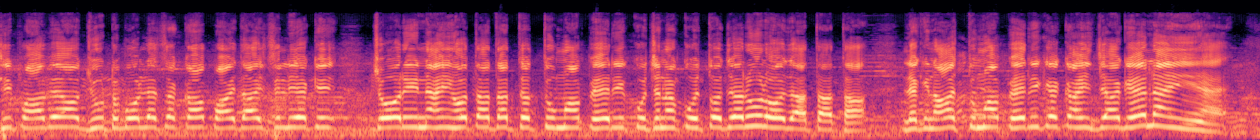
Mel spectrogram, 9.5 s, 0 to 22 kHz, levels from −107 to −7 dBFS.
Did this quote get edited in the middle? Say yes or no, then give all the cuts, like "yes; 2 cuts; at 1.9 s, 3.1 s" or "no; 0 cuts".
no; 0 cuts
